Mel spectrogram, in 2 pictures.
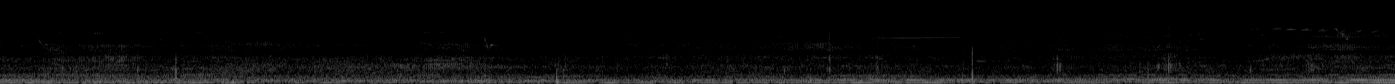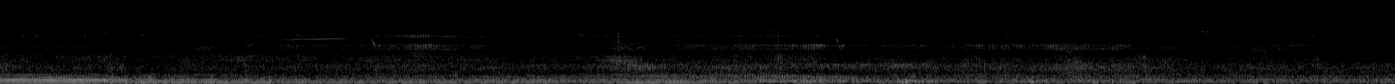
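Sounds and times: low machine hum: 0.0 - 27.9
faint bird chirps: 16.7 - 17.9.

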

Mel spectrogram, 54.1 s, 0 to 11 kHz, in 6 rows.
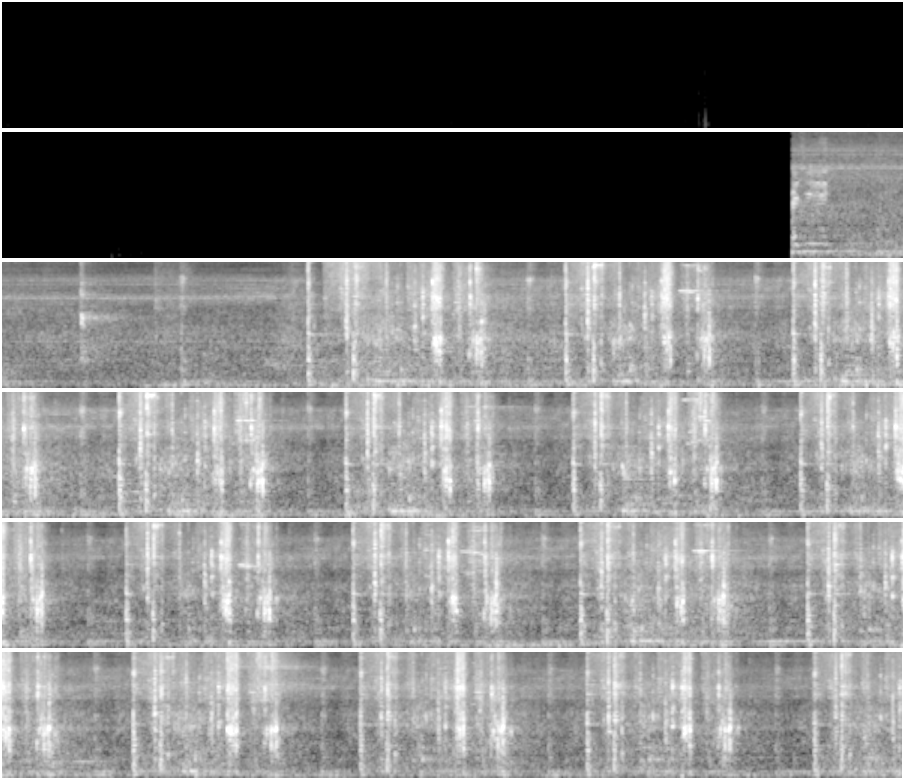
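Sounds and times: machine clacking and clicking: 21.0 - 54.0.

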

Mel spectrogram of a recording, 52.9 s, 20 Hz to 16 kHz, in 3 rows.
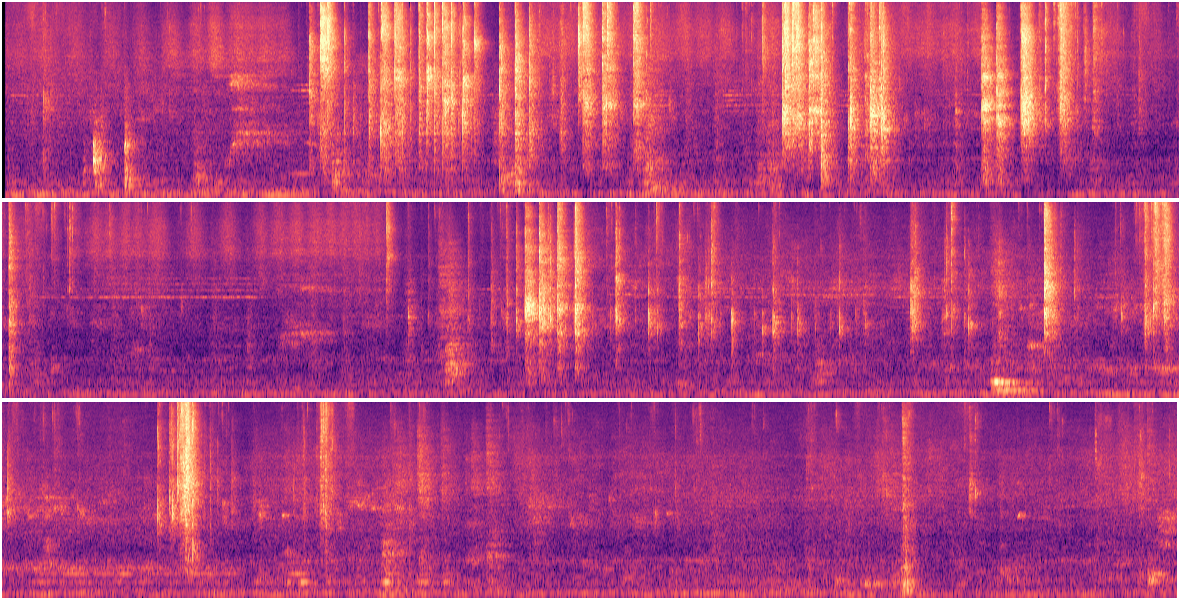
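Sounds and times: foil wrapper crinkling and tearing: 4.6 - 9.6, 14.8 - 17.2, 34.6 - 35.6, 37.6 - 38.9.

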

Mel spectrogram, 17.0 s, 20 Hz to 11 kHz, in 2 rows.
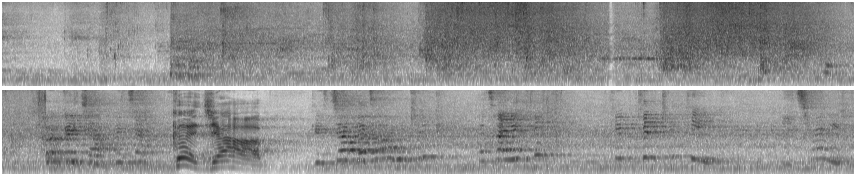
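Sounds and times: pool water splashing: 0.0 - 9.0.

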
